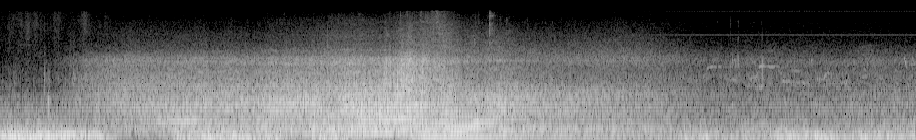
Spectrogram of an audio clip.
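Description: A Seat Leon Cupra accelerates with a rising engine note that swells and fades, heavy wind rush over the microphone throughout, no voices.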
